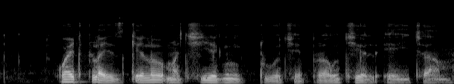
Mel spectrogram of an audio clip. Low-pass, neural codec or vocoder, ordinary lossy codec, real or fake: 7.2 kHz; codec, 16 kHz, 16 kbps, FreqCodec, larger model; Opus, 24 kbps; fake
